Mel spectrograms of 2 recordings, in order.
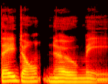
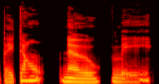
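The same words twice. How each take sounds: First: It is said at a normal speed. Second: It is said very slowly, dramatically, like Cody.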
